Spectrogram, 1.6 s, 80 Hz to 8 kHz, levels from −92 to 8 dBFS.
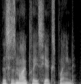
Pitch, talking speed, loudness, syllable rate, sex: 115 Hz, 220 wpm, -19 LUFS, 6.3 syllables/s, male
